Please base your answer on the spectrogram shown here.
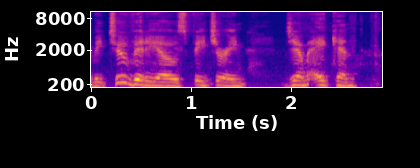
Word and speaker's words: Aitken: two videos featuring jim aitken it says a-i-t-k-e-n but it's not the t is silent aitken not atkin like i've been saying it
